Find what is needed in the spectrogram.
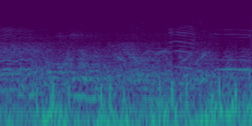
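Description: Horse cantering on grass, its hoofbeats under a heavy low rumble of wind on the microphone, with a short high wavering call about one and a half seconds in.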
